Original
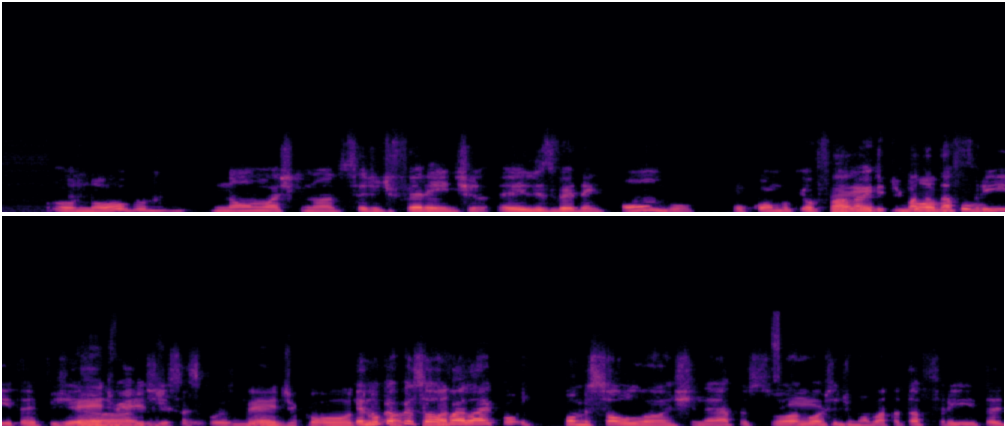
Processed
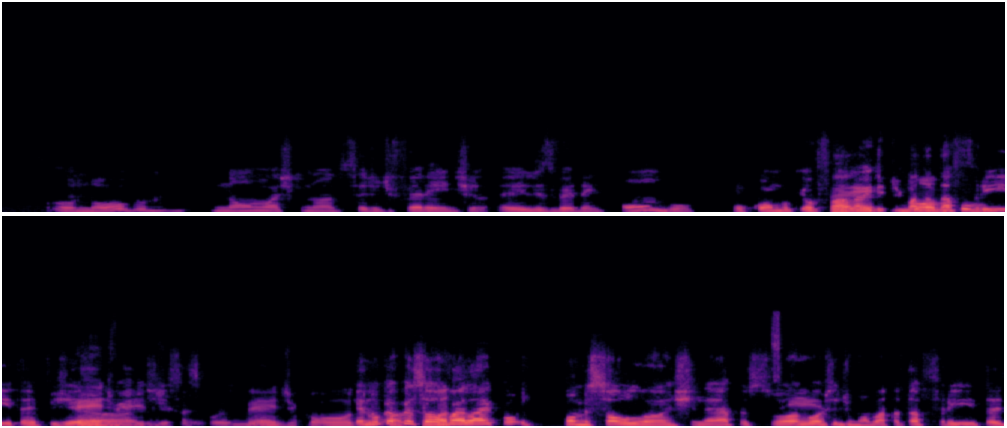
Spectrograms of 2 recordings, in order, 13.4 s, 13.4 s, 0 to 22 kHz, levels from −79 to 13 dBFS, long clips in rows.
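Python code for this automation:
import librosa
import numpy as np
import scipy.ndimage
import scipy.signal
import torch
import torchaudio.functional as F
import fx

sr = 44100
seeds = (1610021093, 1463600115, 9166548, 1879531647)

y = fx.gain(x, sr, db=fx.line((3.9, -8.5), (5.17, 1.0), (7.18, 1.0), (7.58, -7.0), (8.84, -7.0), (9.42, 2.5)))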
